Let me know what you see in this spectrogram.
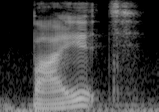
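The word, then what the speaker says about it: בַּיִת: The question is that Forte, meaning a double Bet, or is it Lene, meaning a pronunciation of Bet and not Vet?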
